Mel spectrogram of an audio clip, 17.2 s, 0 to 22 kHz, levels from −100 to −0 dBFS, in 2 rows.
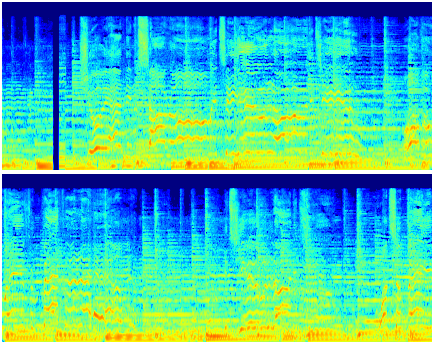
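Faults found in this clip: Playback stall, 1.01 to 1.14 s: output drops to dead silence mid-flow for about 128 ms, then resumes. Likely the player's buffer running dry or its audio thread getting blocked, so nothing reaches the output until it recovers.

Catch-up at higher speed, 1.14 to 1.27 s: straight after the gap the audio rushes at 2x, pitched up roughly 10 semitones, then snaps back. Player resampling its backlog to claw back the lost time.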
